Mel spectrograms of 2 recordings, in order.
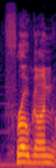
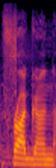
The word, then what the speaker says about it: Frogun: And this next one here is Frogun, or Frogun. I've heard it pronounced both ways.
